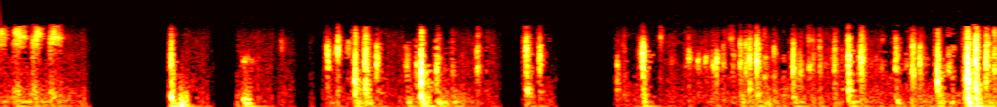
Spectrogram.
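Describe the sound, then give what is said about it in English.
Faint, irregular keystrokes on a computer keyboard arrive in short clusters separated by brief silent gaps, with a denser run of typing toward the end and no talking. “let me just type in one thing. Oops. How do I do this?”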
